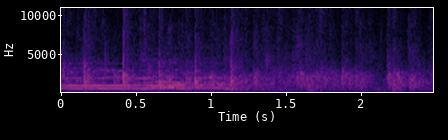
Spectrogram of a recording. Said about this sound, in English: Clap your hands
